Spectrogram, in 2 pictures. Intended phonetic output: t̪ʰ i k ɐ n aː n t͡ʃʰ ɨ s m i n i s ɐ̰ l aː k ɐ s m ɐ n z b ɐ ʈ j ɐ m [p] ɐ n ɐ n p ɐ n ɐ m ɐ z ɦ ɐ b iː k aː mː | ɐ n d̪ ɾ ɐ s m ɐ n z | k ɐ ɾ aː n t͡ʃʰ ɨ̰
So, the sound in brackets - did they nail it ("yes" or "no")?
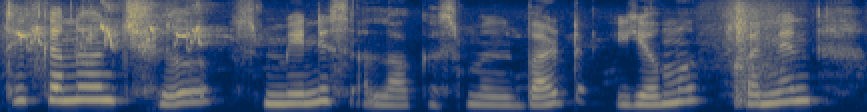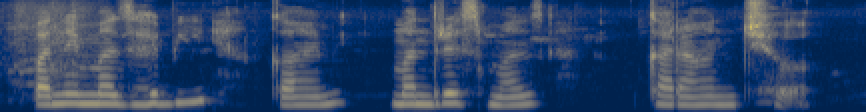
yes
